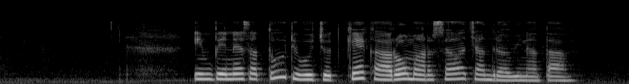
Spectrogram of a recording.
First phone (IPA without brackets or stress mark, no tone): ʔ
